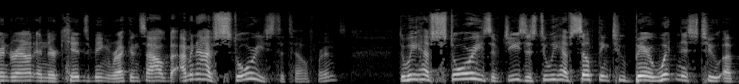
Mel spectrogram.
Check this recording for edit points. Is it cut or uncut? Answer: uncut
